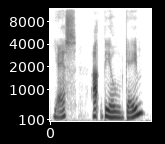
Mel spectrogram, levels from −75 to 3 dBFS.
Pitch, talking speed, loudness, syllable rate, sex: 195 Hz, 150 wpm, -18 LUFS, 3.2 syllables/s, female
